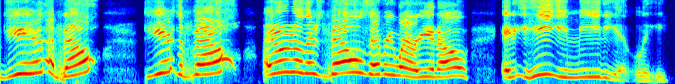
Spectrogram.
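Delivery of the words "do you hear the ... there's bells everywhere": high, loud, dazed and confused; dazed after the hit. Retold or imitated. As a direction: play it ringing-eared and lost, much higher and louder. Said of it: "I was like".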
